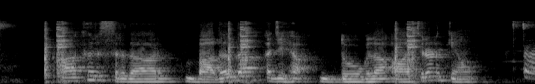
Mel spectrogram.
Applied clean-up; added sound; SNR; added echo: none; Chink, clink; 7 dB; none.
